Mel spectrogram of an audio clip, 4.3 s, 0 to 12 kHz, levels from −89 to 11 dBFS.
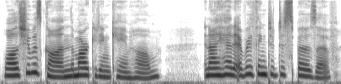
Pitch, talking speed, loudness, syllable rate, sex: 235 Hz, 210 wpm, -16 LUFS, 6.3 syllables/s, female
